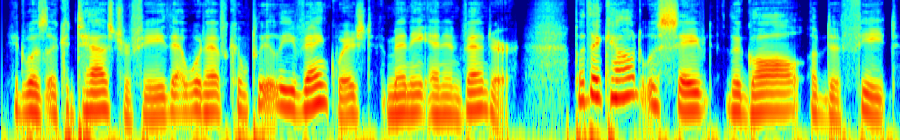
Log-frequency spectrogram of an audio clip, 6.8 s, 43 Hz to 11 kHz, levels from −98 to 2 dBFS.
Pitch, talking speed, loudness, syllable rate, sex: 140 Hz, 185 wpm, -18 LUFS, 5.7 syllables/s, male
